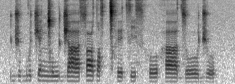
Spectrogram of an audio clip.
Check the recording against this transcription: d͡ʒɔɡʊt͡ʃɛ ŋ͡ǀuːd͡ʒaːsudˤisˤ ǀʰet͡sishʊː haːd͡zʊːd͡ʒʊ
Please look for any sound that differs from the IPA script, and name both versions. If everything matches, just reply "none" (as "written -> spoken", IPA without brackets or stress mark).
ɔ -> ʊ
